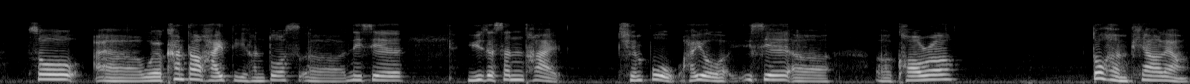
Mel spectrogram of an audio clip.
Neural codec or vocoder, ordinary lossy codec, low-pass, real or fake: codec, 16 kHz, 16 kbps, FreqCodec, larger model; Opus, 32 kbps; 7.2 kHz; fake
